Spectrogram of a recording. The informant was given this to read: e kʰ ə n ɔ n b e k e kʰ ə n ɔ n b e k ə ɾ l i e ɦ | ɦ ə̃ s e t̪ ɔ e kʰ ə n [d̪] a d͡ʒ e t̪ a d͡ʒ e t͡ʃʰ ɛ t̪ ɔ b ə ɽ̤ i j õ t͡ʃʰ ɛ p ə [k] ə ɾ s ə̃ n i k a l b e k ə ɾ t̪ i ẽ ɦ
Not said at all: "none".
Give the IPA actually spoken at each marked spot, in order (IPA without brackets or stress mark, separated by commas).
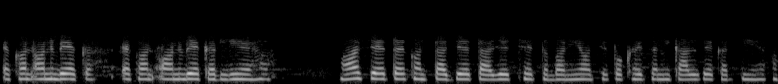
t̪, kʰ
